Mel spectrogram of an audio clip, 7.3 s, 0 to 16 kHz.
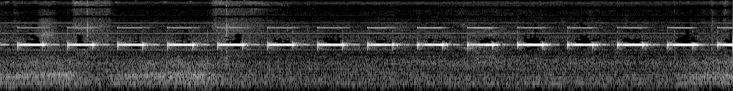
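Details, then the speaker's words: CareFusion LTV 1150 home ventilator alarm during setup: rapid regular high-pitched beeping, about two a second, over a low hum, signalling a problem; it resets itself once the problem is fixed. "long silences here once the problem is fixed it'll reset itself"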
